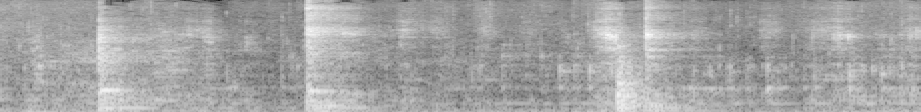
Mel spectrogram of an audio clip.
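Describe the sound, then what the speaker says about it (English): A carbon steel wok being washed with dish soap and a cloth gives brief scrubbing swishes and wet rubbing, with three louder bursts of friction and splashing against the metal, close and without talk. "I'm going to put some dish soap in there. And I'm going to use a cloth on it this time instead of steel wool"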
